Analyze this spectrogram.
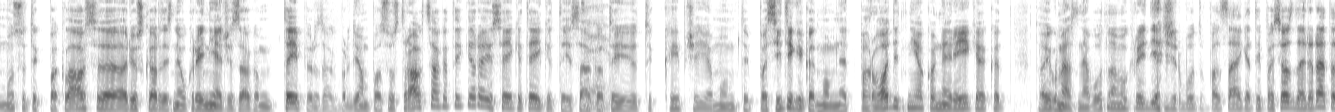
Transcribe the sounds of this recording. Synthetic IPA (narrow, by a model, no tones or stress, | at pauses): muːsʊt̪ʲɪk̚pɐklˠɐʊsʲɛɐɾjuːskɐrt̪ɐɪsnʲɛʊkɾɐɪnʲiɛt͡ʃʲɛɪsɑːkoːmt̪ɐɪpɪɾsɑːkoːpɾɐdʲeːjoɔmpɐsʊst̪ɾɐʊkt̪sɑːkoːt̪ɐɪɡʲɛɾɐɪjʊsɛɪkʲɪt̪ʲɛɪkʲɪt̪t̪ɐɪsɑːkoːt̪ɐɪt̪ɐɪkɐɪpt͡ʃʲɛjiɛmʊmt̪ɐɪppɐsʲit̪ʲɪkʲɪkɐt̪mʊmnʲɛt̪pɐɾoːd̪ʲɪt̪ʲnʲiɛkoːnʲɛɾʲɛɪkʲɛkɐt̪ | oːjɛɪɡʊmʲɛsnʲɛbuːt̪ʊmʲɛmʊkrɐɪnʲiɛt͡ʃʲɪɪɾbuːt̪ʊpɐsɑːkʲɛːt̪ɐɪpɐsjoːs̬d̪ɐɾiːɾɐt̪ɐ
